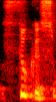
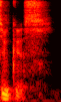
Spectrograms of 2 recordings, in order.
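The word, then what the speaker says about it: suchus: Greek term for crocodile in Greek derived words C should be pronounced you don't have to aspirate it if that's not your thing I'm not going to be that picky but do not put CH in there that is an ative sound that does not belong in those words if you're not sure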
